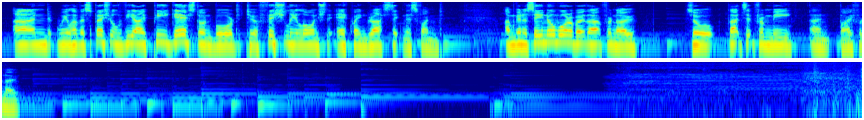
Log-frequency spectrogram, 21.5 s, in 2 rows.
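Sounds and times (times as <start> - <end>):
speech: 0.1 - 5.7, 6.3 - 8.0, 8.6 - 11.0
electric shaver buzzing during a charity head shave: 18.3 - 21.5.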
